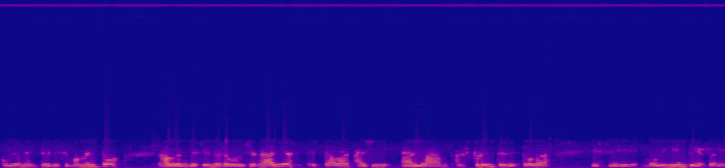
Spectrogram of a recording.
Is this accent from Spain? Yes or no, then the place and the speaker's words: no; Tucumán, Argentina; yo que vengo del norte, que vengo de Tucumán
